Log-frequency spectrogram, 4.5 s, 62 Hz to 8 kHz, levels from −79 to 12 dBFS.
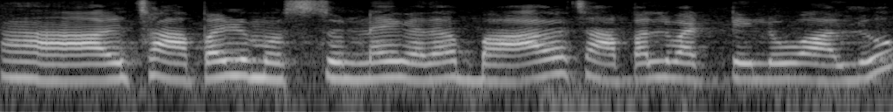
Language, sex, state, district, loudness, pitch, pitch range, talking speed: Telugu, female, Telangana, Nalgonda, -14 LUFS, 260 Hz, 255-280 Hz, 135 wpm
